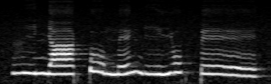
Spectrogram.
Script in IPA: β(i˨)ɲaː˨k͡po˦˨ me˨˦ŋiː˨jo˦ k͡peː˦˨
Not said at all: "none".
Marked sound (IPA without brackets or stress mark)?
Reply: i˨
